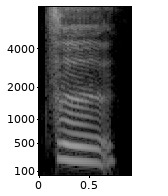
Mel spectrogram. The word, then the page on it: 字: zì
